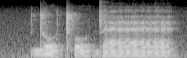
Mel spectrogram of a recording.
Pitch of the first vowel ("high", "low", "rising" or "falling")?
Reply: falling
